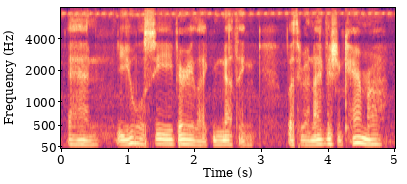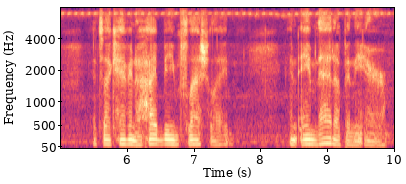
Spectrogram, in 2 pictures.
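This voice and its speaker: A man with a very deep, low pitch speaks in a monotone, flat way at a fairly slow pace. Long, frequent pauses and noticeable background noise run through the clip. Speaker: navy veteran, former corpsman. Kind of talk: casual talk to camera. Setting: outdoors. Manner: calm.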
